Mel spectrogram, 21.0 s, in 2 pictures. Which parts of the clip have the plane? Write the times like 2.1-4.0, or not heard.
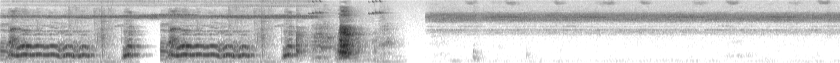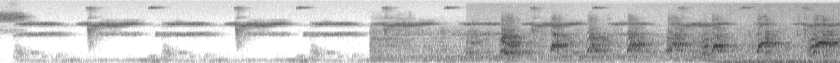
15.1-20.9.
